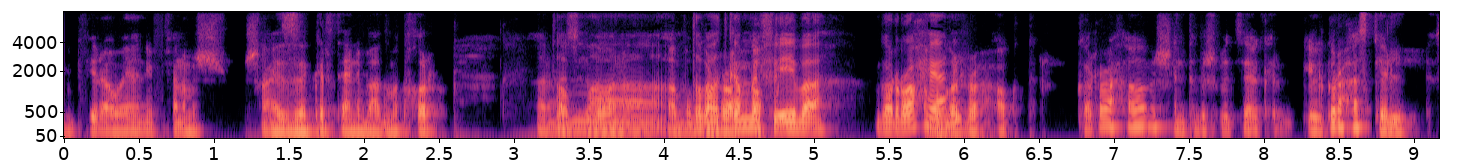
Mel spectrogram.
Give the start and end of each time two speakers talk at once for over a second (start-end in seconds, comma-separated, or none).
3.2-5.0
